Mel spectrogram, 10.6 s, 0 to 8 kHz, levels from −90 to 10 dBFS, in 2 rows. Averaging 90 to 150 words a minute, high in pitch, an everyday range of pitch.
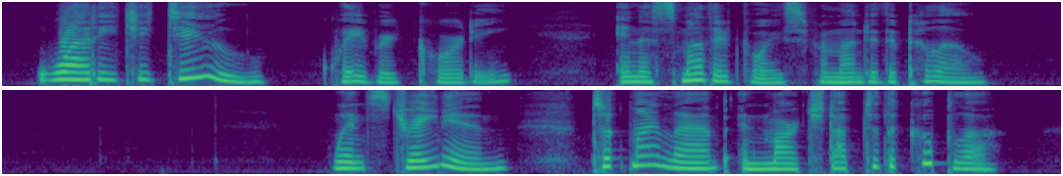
No: average, 145 wpm; high, 200 Hz; wide, 6.4 semitones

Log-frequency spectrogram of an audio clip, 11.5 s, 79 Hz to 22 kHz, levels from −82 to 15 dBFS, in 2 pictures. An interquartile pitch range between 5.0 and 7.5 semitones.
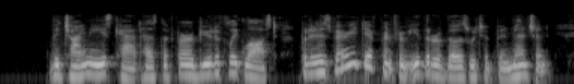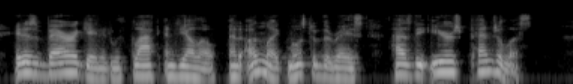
No: average, 4.1 semitones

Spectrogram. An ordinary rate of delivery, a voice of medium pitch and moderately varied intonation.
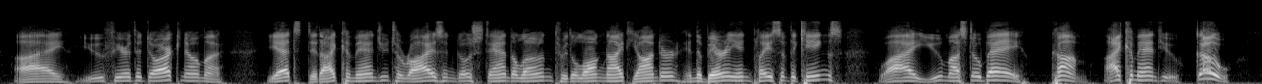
Yes: average, 175 wpm; medium, 160 Hz; average, 3.2 semitones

